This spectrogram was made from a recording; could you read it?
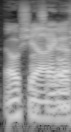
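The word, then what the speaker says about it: Osheaga: That's how you say it, Oshiga. – Yeah, Oshiaga.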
